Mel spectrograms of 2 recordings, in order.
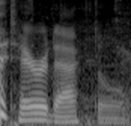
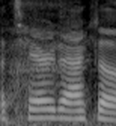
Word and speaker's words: pterodactyl: I want a pterodactyl. – A pterodactyl. – Okay, he wants to be a dinosaur. – So that your pee is silent? – Yes.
